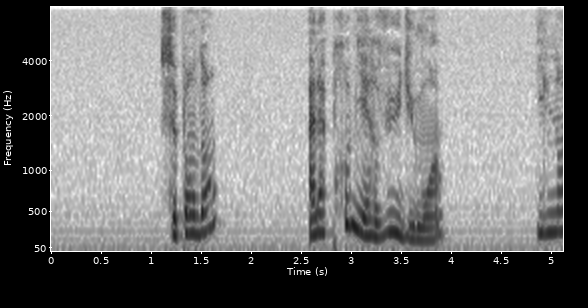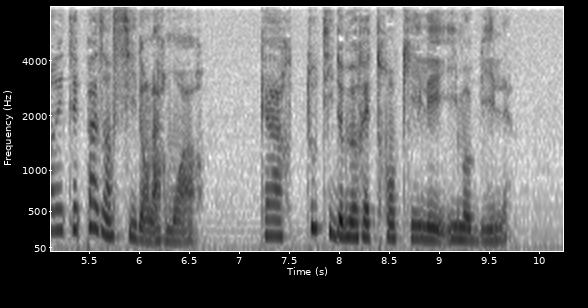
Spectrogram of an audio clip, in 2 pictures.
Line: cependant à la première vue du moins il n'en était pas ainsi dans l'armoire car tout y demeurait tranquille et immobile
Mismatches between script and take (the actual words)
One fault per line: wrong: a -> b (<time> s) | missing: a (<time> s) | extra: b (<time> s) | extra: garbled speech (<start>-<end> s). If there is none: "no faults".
no faults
